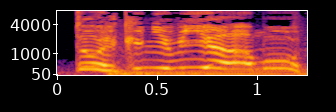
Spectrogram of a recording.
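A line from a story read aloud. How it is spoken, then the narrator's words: Pleading. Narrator (Russian): взмолились братья Гафс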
